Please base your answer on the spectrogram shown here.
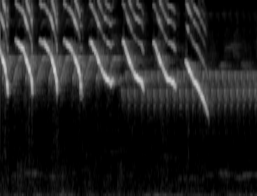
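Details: Red Belgian canary song phrase of about eight loud downward-sweeping whistled notes, each roughly a quarter second apart, closing with a soft low trill.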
